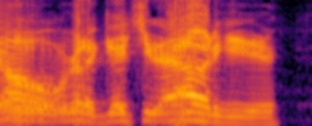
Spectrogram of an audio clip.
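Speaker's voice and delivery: mock rough, creaky screaming holler. Retelling how the character shouted near the guards: imitating Joker screaming. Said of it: "he's screaming and shouting and being like".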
